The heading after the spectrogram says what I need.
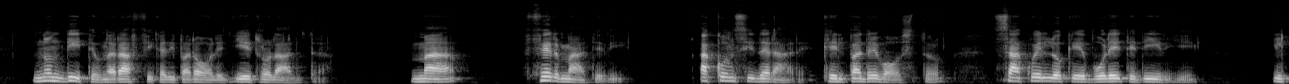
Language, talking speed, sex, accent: Italian, 100 wpm, male, native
